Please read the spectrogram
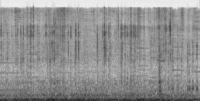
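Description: Car tyres running over stone-block paving, heard from inside the car: a steady low rumble with small knocks and rattles as the car shakes on the stones.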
